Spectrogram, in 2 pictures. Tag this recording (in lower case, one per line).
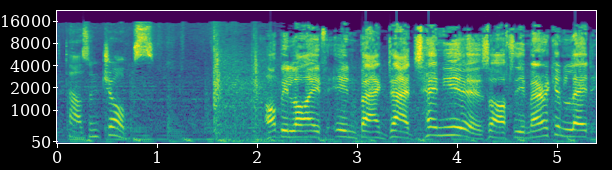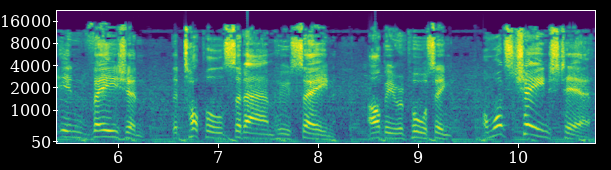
music
speech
